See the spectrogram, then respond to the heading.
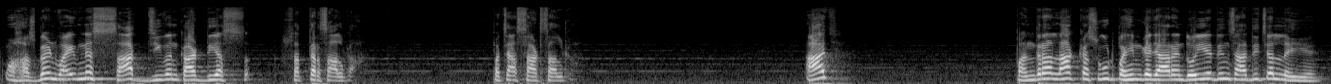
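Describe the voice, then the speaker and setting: A man's voice: high-pitched, a little slow, long pauses, soft background music. A man teaching a class, giving a motivational lecture full of stories and rhetorical questions, firm when he lays down rules. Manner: storytelling, wry, with rhetorical questions.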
